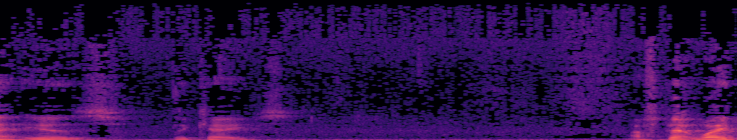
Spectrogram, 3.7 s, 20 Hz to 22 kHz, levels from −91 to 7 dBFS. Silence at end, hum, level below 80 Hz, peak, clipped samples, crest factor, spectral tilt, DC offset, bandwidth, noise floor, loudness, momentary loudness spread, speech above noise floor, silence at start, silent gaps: 0 s; none; -70 dBFS; -14 dBFS; under 0.1%; 22 dB; -5 dB/octave; under 0.1%; over 20 kHz; -54 dBFS; -36 LUFS; 20 LU; 22 dB; 0 s; none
